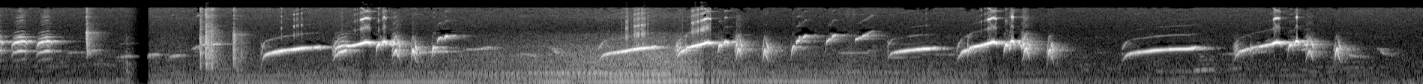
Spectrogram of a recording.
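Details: White-rumped shama singing a lure song meant to make another bird respond: loud, clear whistled phrases that rise and then break, repeated every second or so with short pauses, plus scattered sharp clicks.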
